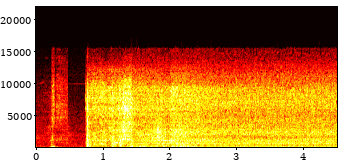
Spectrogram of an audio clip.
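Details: 2015 GMC Yukon XL that had a no-crank problem with a good battery, just after starter motor replacement: a brief quick crank catches in under a second, then settles into a steady, even idle; starts normally.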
